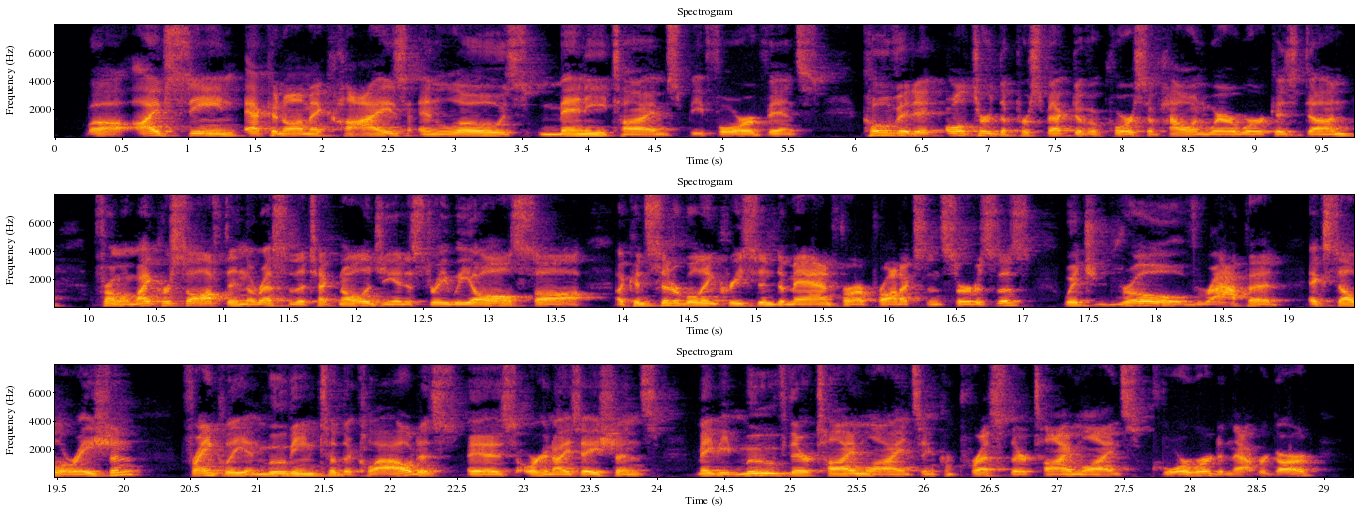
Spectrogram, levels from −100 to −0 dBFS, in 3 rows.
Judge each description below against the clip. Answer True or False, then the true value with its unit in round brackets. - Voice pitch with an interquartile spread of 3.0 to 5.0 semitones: False (2.5 semitones)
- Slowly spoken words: False (150 wpm)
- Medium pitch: False (110 Hz)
